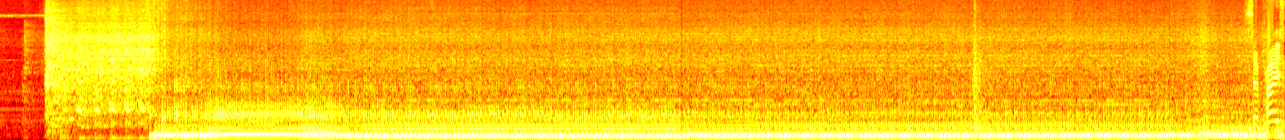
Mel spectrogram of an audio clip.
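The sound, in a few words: modified Subaru STI engine starting and idling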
